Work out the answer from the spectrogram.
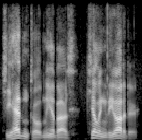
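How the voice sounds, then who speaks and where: A hesitant, lowish-voiced company man. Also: lively intonation, a bit bright, no room sound. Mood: awkwardly grateful. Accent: American. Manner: hesitant, halting, courteous. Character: polite, uneasy male company man hiding guilt. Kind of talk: 1950s radio drama acting.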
